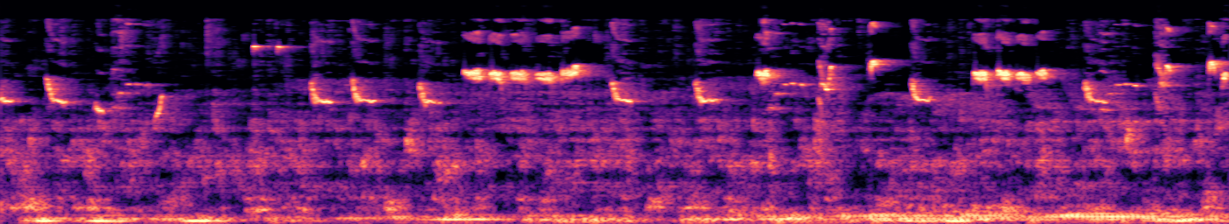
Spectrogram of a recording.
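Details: Common iora song with splashing water nearby, a busy run of high, quick chirps and short trills, some notes rising, others dropping, delivered almost continuously over a low background rumble.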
